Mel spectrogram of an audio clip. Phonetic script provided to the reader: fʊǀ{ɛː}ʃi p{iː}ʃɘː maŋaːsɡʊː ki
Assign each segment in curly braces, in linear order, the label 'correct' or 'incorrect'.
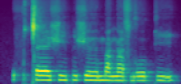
correct, incorrect

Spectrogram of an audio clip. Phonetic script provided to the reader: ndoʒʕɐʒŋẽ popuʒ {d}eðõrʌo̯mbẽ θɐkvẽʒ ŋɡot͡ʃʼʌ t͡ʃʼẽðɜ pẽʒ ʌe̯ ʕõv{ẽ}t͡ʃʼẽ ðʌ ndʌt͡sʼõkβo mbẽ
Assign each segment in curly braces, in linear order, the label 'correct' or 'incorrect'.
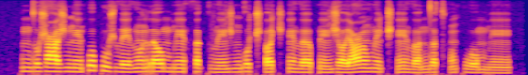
incorrect, correct

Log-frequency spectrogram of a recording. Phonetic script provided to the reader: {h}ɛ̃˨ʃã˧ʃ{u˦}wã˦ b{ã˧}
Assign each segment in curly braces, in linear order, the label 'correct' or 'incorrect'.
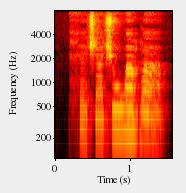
correct, correct, incorrect

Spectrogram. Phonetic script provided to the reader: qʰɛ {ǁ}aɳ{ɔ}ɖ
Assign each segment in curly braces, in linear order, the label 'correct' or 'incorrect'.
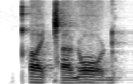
correct, correct

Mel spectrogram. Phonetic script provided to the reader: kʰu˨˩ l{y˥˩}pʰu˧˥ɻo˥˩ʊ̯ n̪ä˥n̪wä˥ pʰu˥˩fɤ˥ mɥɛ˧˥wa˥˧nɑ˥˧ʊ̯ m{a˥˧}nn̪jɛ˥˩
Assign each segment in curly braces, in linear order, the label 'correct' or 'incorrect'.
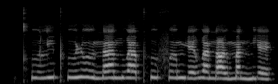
incorrect, correct

